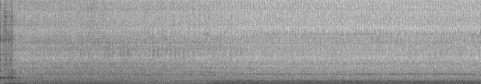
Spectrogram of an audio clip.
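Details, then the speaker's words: Hyundai Getz petrol engine idling after alternator belt tensioning, checked with high beams, max heater fan, A/C, seat and mirror heating and audio on: electrical load deepens the note, but no belt squeal. "нужно завести машину проверить свистит или нет после чего включить все электро потребляющие приборы"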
